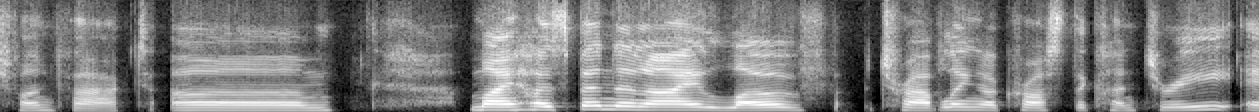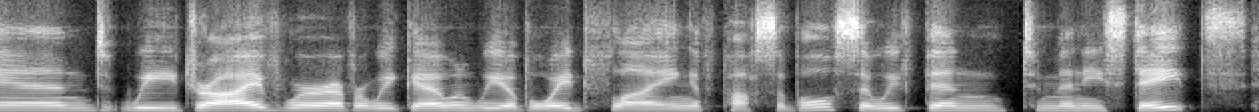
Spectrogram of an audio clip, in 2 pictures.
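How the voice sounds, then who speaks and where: A woman introducing herself on a video call in a warm, plainspoken way. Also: lowish voice, fairly even intonation, slow pace, clean tone, dry recording. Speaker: transition specialist. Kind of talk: casual introduction.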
